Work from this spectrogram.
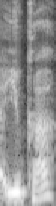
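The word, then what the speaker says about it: Jukka: Spelt with a J, but sounds like a Y. Yeah, Yuka.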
